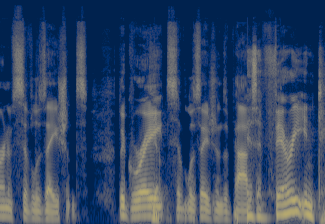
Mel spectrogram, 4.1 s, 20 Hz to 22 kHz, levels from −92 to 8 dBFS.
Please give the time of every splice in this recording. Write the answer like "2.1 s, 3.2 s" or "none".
3.1 s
